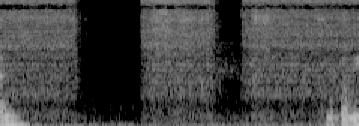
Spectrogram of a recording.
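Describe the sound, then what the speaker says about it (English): Brake cleaner sprayed onto the front brake of a Honda Jazz to wash off brake dust, heard as two loud hissing aerosol bursts separated by short pauses, close up. "I'll just give it a spray with some brake cleaner just to wash away the brake dust"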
